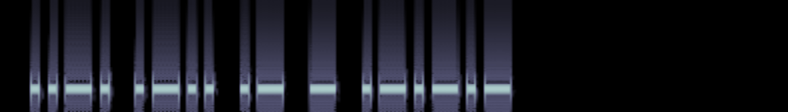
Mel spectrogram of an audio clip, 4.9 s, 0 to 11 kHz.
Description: Morse code, heard as a keyed tone, about 22 wpm, 700 Hz. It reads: FLAT.
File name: practice / 22wpm / Easy Sentences with Hints - 22wpm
